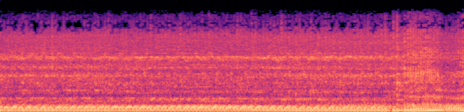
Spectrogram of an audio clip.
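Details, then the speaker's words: Wagon after installing GMC Syclone/Typhoon turbocharger, first start after priming oil: starts easily, steady even engine pulse with clean throttle blip, no knocks or rattles; normal idle and revs, though factory hard oil feed plug leaks. "starting starting really easily though okay that should be good so [Music] ah that sounds cool"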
